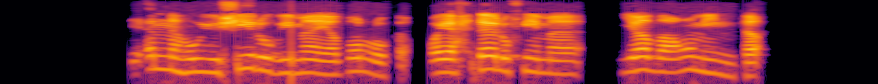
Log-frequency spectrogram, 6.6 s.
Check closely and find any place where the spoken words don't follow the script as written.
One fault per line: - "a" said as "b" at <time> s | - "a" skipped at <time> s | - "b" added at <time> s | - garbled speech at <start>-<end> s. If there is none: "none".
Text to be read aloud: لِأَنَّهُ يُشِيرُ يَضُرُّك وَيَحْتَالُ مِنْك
- "بِمَا" added at 2.0 s
- "فِيمَا يَضَعُ" added at 3.9 s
